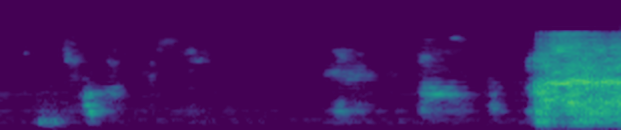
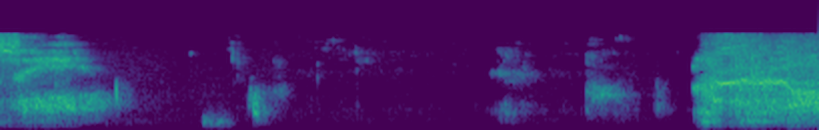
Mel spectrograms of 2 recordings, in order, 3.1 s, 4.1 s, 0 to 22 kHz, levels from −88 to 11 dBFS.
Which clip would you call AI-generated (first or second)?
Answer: first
